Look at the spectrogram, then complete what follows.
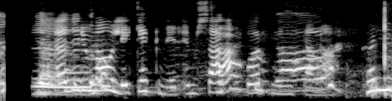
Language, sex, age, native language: Icelandic, female, 18-19, Icelandic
